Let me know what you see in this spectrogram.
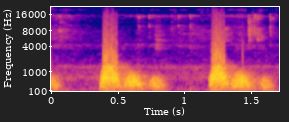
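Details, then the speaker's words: Triphasic arterial waveform on spectral Doppler ultrasound, heard as audio in a teaching example; a normal pattern, used to tell triphasic from biphasic or monophasic flow when assessing arterial stenosis or peripheral arterial disease. "And lastly, hopefully you can predict what this one's going to sound like. This is our triphasic waveform."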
